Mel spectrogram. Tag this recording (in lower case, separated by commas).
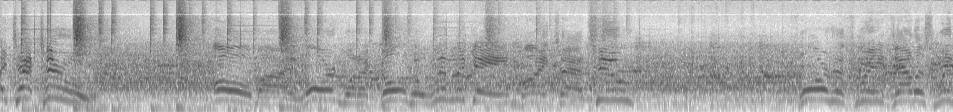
music, speech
